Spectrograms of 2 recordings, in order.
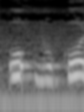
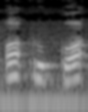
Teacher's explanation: Pada umumnya, bunyi vokal dengan seperti I, tiba, E, kere diucapkan dengan bibir dilebarkan. Sedangkan bunyi vokal di belakang seperti U, buku, dan O, ruko dengan bibir dibulatkan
